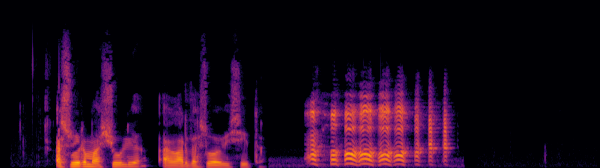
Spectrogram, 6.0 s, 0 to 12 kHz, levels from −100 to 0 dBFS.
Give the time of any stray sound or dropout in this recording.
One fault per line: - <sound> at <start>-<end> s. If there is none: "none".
- laugh at 3.0-4.6 s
